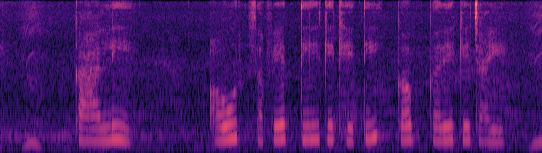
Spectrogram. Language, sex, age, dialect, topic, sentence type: Bhojpuri, female, 18-24, Western, agriculture, question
